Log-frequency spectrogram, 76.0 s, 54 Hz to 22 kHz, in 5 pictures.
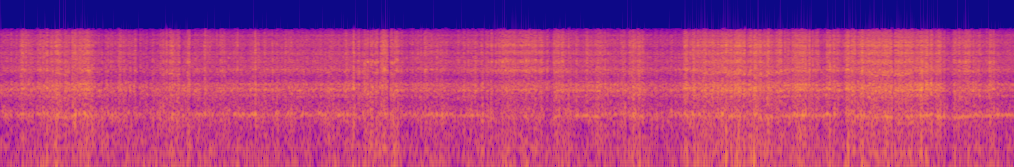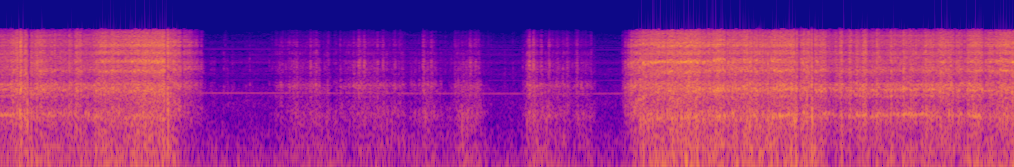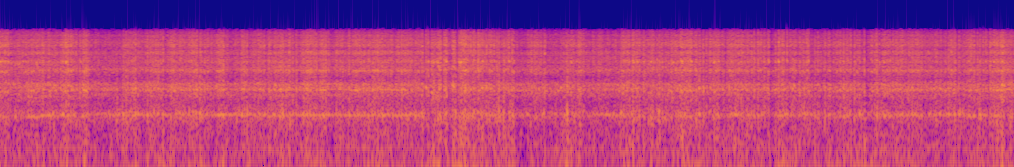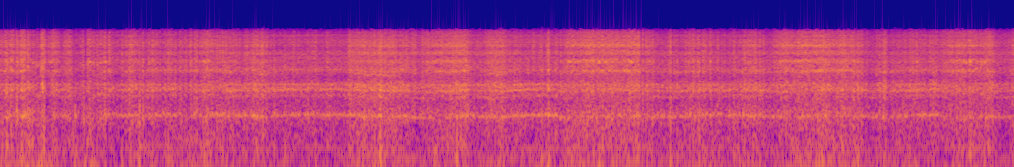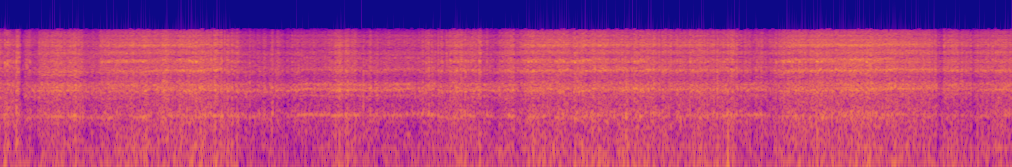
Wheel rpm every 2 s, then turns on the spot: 230, 220, 230, 220, 220, 230, 220, 230, 200, 10, 20, 30, 110, 220, 230, 230, 230, 230, 240, 230, 230, 230, 230, 220, 230, 220, 220, 220, 220, 220, 210, 220, 220, 230, 220, 230, 220, 230.
18-24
